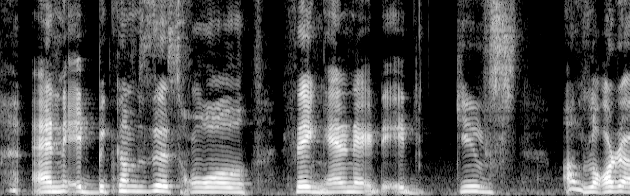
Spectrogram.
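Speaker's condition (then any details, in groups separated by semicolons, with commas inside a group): Spinocerebellar ataxia type 2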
